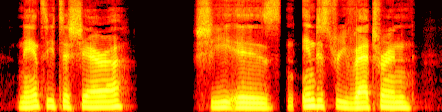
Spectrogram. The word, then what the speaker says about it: Teixeira: give us your origin story absolutely so Nancy Tara is absolutely the right pronunciation I will go on the record as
